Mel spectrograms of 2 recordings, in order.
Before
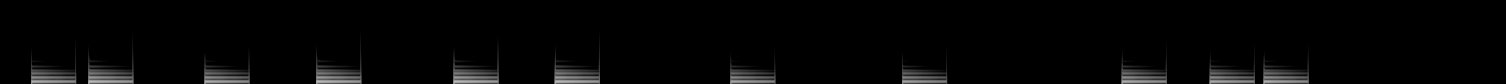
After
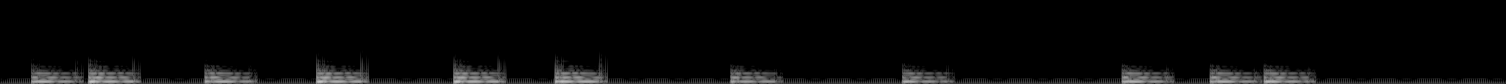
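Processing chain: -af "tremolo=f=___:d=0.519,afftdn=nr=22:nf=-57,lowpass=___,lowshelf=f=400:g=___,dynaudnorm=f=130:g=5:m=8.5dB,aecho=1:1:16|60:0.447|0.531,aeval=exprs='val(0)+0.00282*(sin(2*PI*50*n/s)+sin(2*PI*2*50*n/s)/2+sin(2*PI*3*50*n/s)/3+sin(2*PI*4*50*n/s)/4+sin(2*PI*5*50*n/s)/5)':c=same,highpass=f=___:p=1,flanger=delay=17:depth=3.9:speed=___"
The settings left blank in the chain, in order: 91, 1000, -2.5, 76, 2.2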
